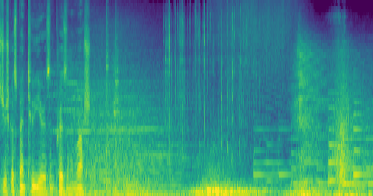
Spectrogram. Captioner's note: wind sound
